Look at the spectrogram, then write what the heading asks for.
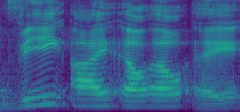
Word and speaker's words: Villa: joy Villa calm has got everything joy Philip VI L LA and it's pronounced Villa now I read that when I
